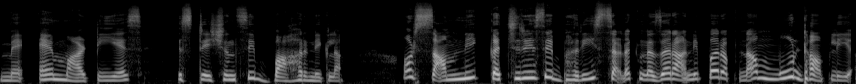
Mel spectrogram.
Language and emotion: Urdu, disgusted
